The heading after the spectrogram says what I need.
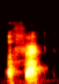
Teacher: they are pronounced the same way with a schwa in the first syllable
